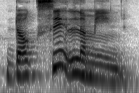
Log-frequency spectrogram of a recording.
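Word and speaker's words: doxylamine: ये वर्ड को प्रोनाउंस किया जाएगा एम्फेटामीन. एम्फेटामीन. नेक्स्ट वर्ड है डॉक्सिलमीन.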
